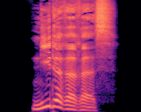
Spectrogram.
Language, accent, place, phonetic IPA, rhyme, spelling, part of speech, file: German, Germany, Berlin, [ˈniːdəʁəʁəs], -iːdəʁəʁəs, niedereres, adjective, De-niedereres.ogg
- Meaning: strong/mixed nominative/accusative neuter singular comparative degree of nieder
